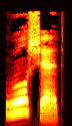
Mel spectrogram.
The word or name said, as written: woolshed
